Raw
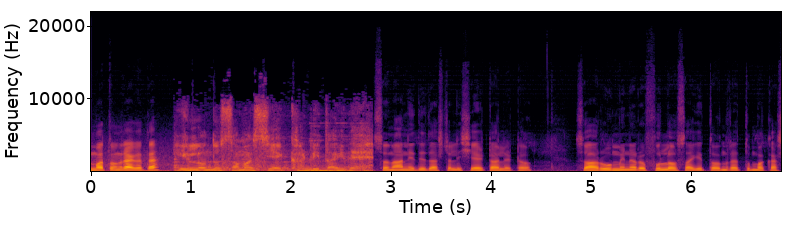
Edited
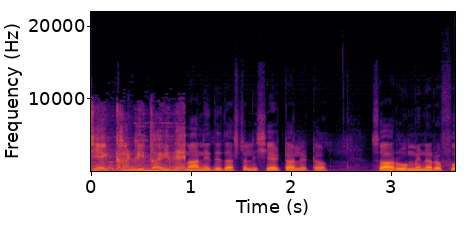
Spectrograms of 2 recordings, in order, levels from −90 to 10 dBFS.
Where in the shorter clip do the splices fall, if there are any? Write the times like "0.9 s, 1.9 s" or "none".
0.9 s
